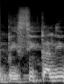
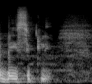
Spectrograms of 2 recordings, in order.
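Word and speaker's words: basically: পারেন বেসিকলি মানে যে বেসিক্যালি বলি না আমরা এটা বেসিক্যালি না এটার উচ্চারণ হচ্ছে বেসিকলি সো বেসিকলি এমন একটা ওয়ার্ড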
